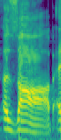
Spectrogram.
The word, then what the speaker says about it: azab: The Hebrew word for forsaken is azab. A-Z-A-B is how we would spell it in English.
